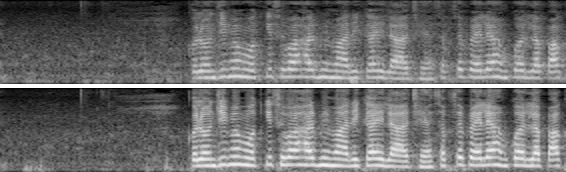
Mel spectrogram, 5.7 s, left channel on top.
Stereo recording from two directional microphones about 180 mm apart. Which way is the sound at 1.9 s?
45° right (ahead or behind).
